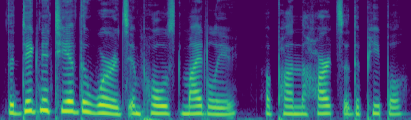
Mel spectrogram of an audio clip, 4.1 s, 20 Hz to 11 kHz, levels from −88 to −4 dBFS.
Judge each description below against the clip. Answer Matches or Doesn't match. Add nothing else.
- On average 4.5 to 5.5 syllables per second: Doesn't match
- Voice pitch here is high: Matches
